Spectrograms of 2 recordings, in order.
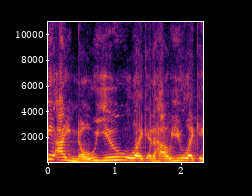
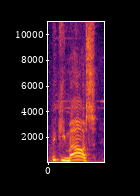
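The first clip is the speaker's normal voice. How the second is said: bad impression; 5 semitones higher than usual. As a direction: play a laid-back goofy dude. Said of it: "You'd be like".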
